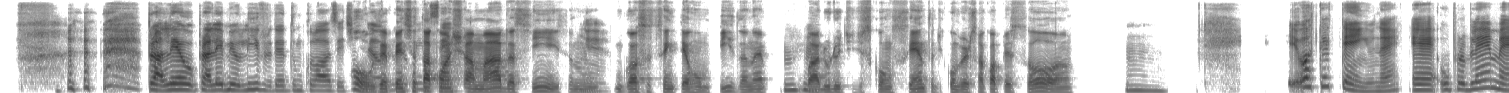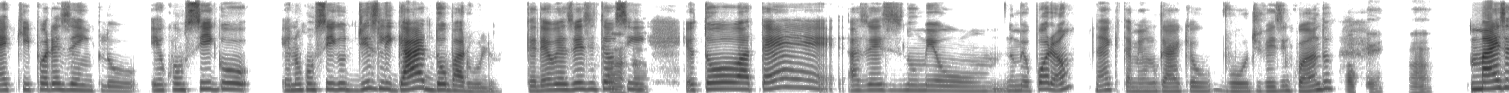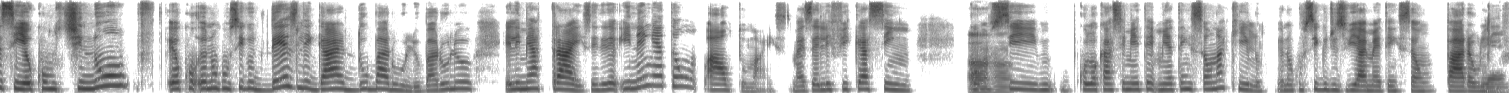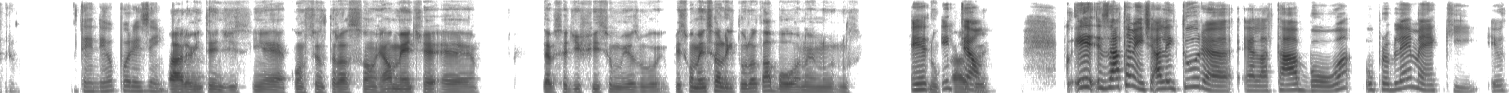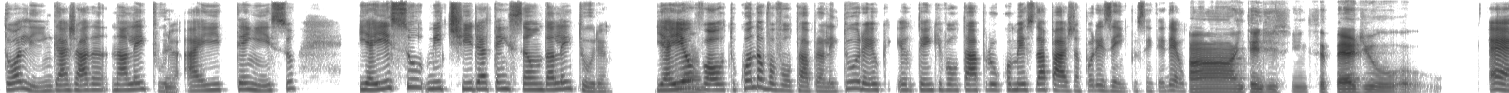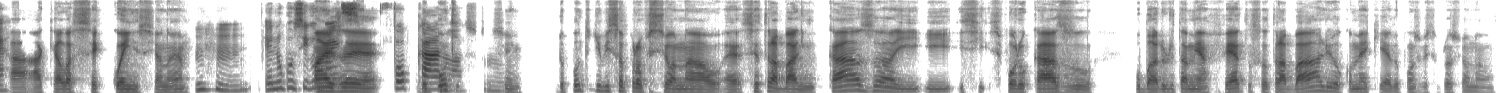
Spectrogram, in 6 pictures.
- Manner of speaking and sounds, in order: laugh
- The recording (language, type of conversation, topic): Portuguese, advice, Como posso relaxar em casa com tantas distrações e barulho ao redor?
